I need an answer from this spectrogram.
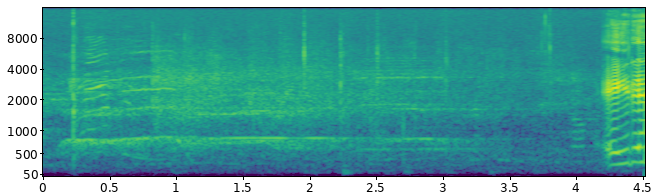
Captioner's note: audience cheering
